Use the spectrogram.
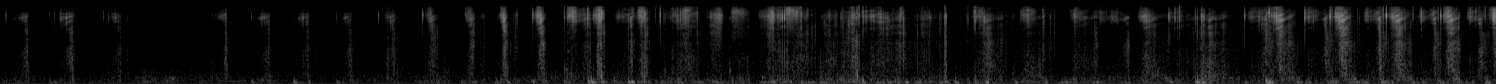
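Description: Long nails scratch quickly along the sides of a small, solid pink rock-salt crystal Himalayan salt lamp, making a rapid series of short, dry, bright rasps with light taps mixed in. The strokes come in an irregular rhythm, start soft, and grow louder and busier after the first few seconds. Each one is crisp and high-pitched, with almost no ring.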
